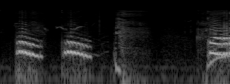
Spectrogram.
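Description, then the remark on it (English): A person imitates a pigeon's cooing with their voice, making three drawn-out, warbling coos, with a short breathy sound between the second and third. “Do the bird.”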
